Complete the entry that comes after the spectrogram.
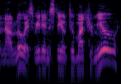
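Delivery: ordinary talk, nothing marked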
